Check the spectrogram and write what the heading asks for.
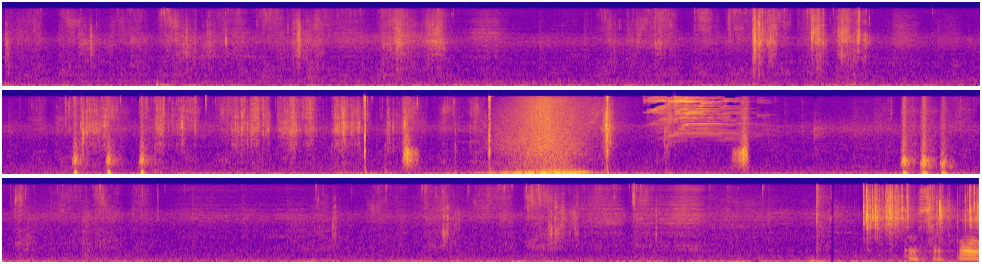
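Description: Baking paper crinkling and rustling as a silicone pastry brush works glaze over rolls on a baking tray, with scattered light clicks and a louder bump about eleven seconds in.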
